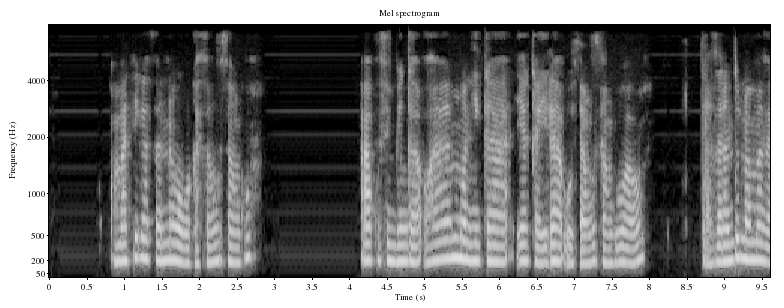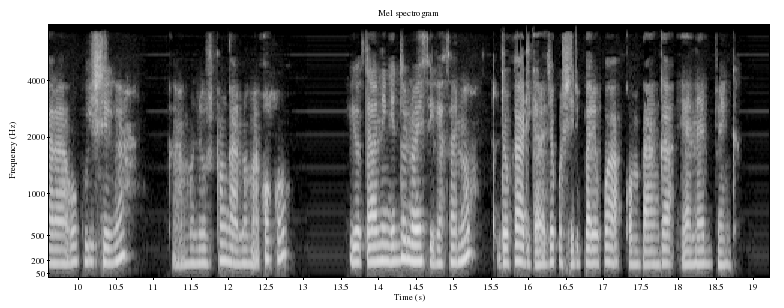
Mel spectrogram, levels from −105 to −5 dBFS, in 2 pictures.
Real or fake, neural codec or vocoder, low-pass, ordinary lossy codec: fake; vocoder, 22.05 kHz, 80 mel bands, HiFi-GAN; 7.2 kHz; AAC, 32 kbps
